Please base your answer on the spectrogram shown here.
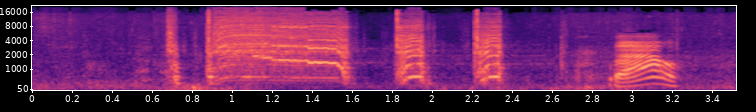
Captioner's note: drilling whirring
